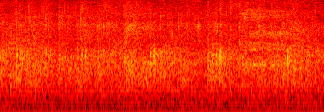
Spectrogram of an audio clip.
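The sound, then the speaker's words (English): A crowd claps hands together for Jesus in sustained, dense applause, a steady wash of many overlapping claps filling the space without pause for under two seconds. “Clap your hands together for Jesus again.”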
